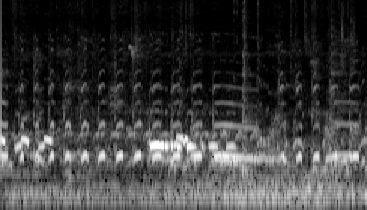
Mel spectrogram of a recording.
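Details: Zebra doves, combined Bangkok and Cemani Kolbuntet voices used for training other doves: rapid runs of short, arched cooing notes that overlap from several birds, with a low rumbling background.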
